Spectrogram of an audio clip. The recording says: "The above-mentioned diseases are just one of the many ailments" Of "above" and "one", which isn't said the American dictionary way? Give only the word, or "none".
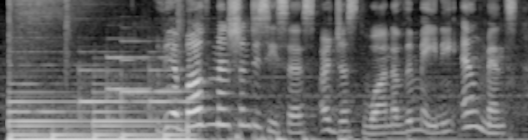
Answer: none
